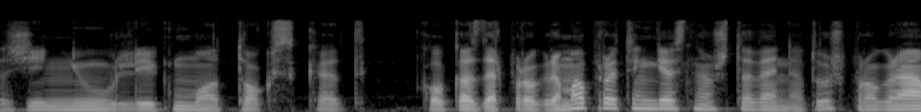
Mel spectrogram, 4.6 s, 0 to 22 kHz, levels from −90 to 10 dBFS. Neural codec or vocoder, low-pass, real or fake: none; 9.9 kHz; real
